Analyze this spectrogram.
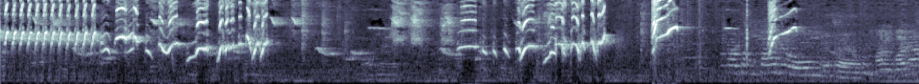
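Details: Loud canary-like song of a young wild white-rumped shama, used as a lure: a rapid harmonic trill opens, then varied slurred whistles and sharp high sweeps, over a steady low hum.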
